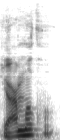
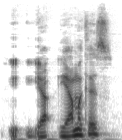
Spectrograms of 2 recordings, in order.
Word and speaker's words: yarmulke: Yarmulke? Yarmulkes? I don't know how to pronounce it because it's like YAR. I didn't know there was an R in it for a long time.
